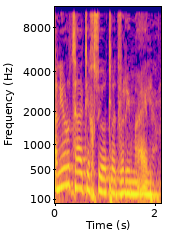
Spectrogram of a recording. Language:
Hebrew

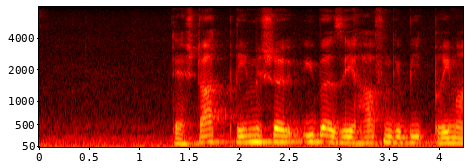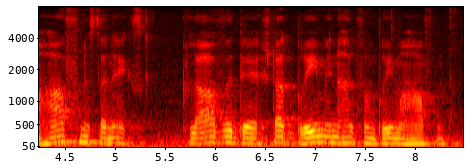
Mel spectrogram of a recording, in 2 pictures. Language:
German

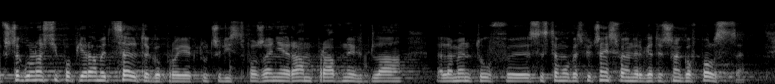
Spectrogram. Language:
Polish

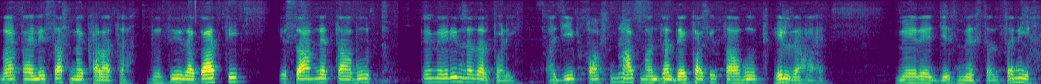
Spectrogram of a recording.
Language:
Urdu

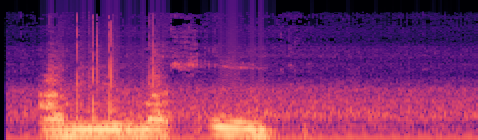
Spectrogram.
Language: Persian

